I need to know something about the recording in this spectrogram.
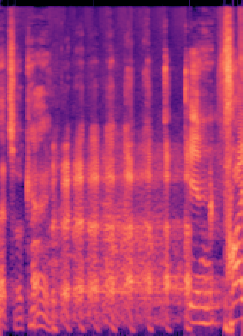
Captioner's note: audience laughs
